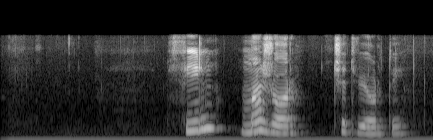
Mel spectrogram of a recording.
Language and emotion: Russian, neutral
